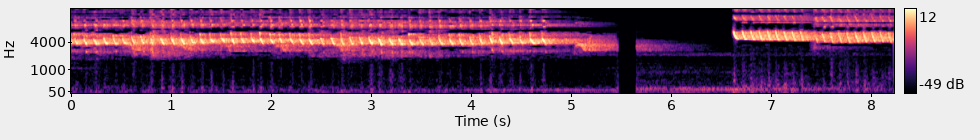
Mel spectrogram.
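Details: Ngekek song of a lovebird with long Cililin fill, a training master for contest birds: a sustained shrill, fast chattering trill for about five seconds, a sudden break with faint low hum, then the trill resumes.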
